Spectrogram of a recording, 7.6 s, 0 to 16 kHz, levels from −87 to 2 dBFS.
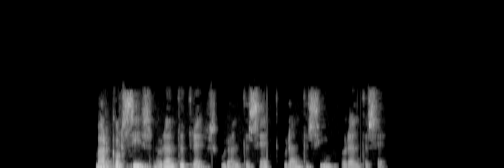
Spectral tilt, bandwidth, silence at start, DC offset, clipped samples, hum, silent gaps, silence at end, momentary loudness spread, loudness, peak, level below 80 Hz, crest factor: -3.5 dB/octave; 8 kHz; 1.45 s; under 0.1%; under 0.1%; none; 3.27-3.31 s, 4.07-4.25 s; 1.8 s; 10 LU; -27 LUFS; -6 dBFS; -66 dBFS; 24 dB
